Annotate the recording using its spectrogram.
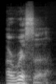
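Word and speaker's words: Anissa: Arissa.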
